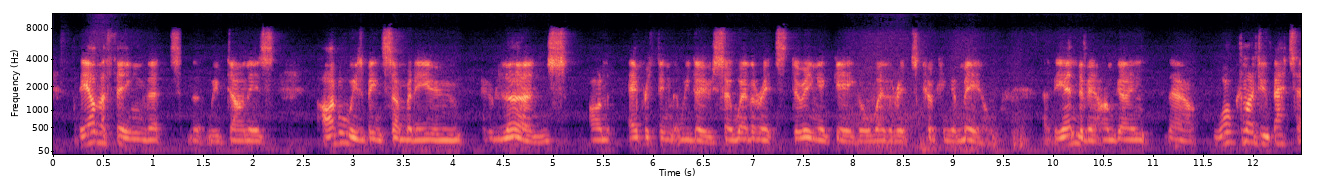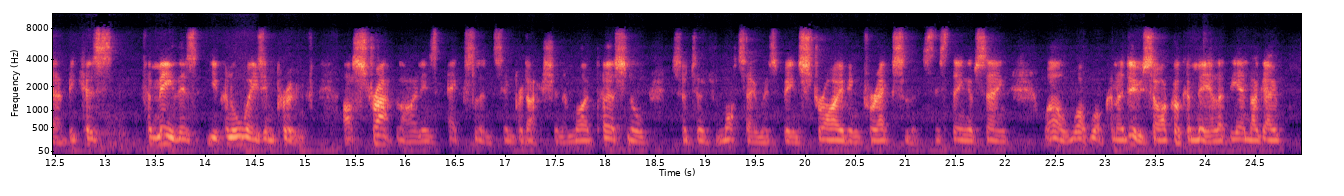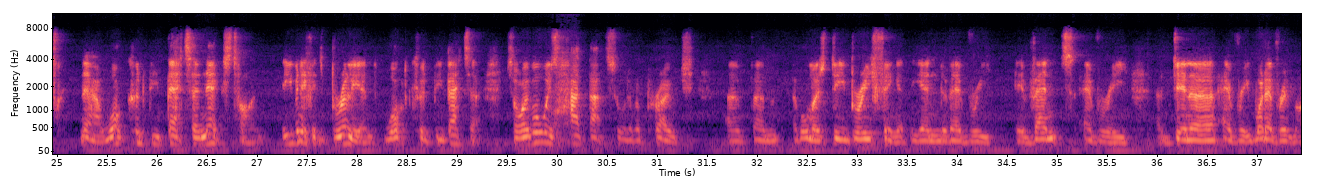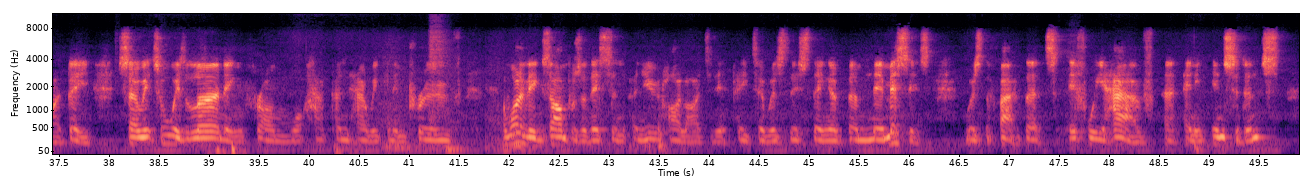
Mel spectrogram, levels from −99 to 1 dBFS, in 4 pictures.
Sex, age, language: male, 40-59, English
